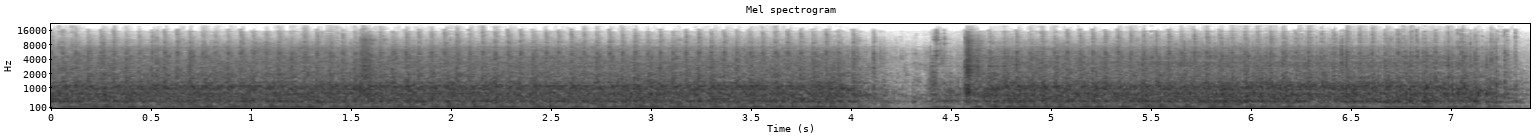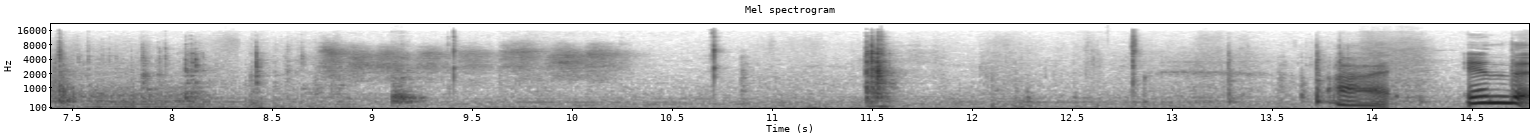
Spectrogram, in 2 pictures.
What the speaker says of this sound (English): So I will sew this with a 1/4 inch seam allowance.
